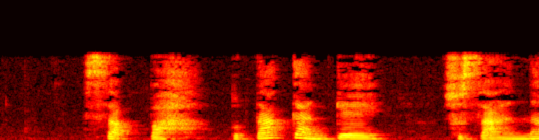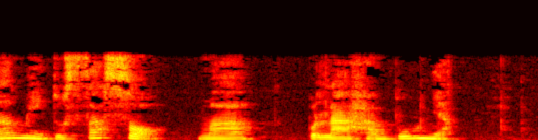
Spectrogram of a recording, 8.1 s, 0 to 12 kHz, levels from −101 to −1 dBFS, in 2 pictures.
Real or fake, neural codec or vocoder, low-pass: real; none; 7.2 kHz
